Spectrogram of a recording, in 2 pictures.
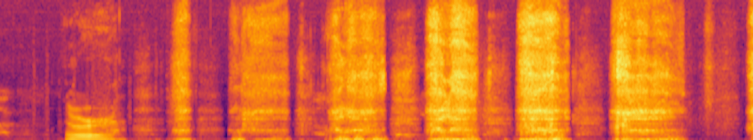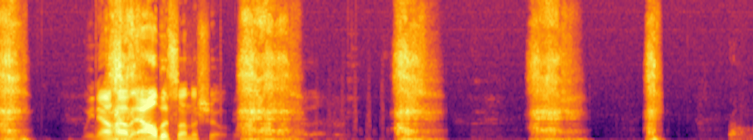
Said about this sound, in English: Oh, I actually made him growl. Oh, hey, sorry there, buddy. Oh, that's okay, buddy. Was that a good growl or a bad growl? He's just messing with you.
